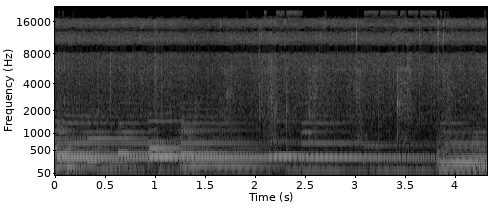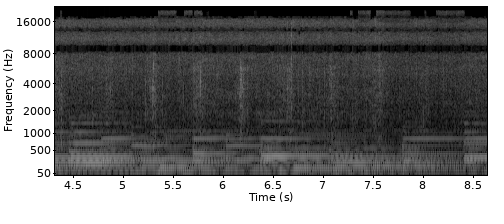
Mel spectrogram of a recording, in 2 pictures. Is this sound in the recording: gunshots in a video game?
no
